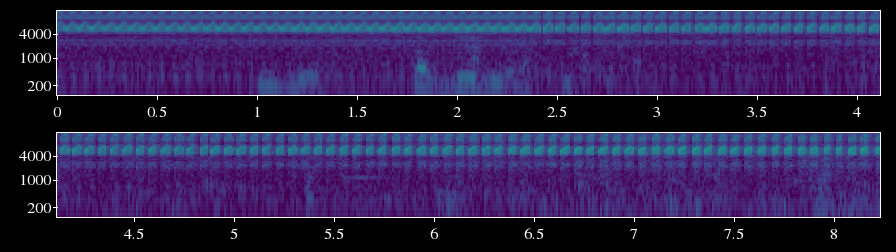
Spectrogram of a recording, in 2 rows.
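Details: Cicada song in a Japanese summer, 2014, reported louder than 120 dB, captured on a Panasonic Lumix TZ20/22: a very high, sizzling, finely pulsed buzz runs continuously, with faint murmuring voices beneath it.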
